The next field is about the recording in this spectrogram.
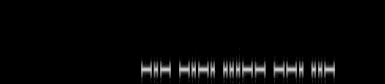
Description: Morse code, heard as a keyed tone, about 38 wpm, 700 Hz. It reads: KC3GU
